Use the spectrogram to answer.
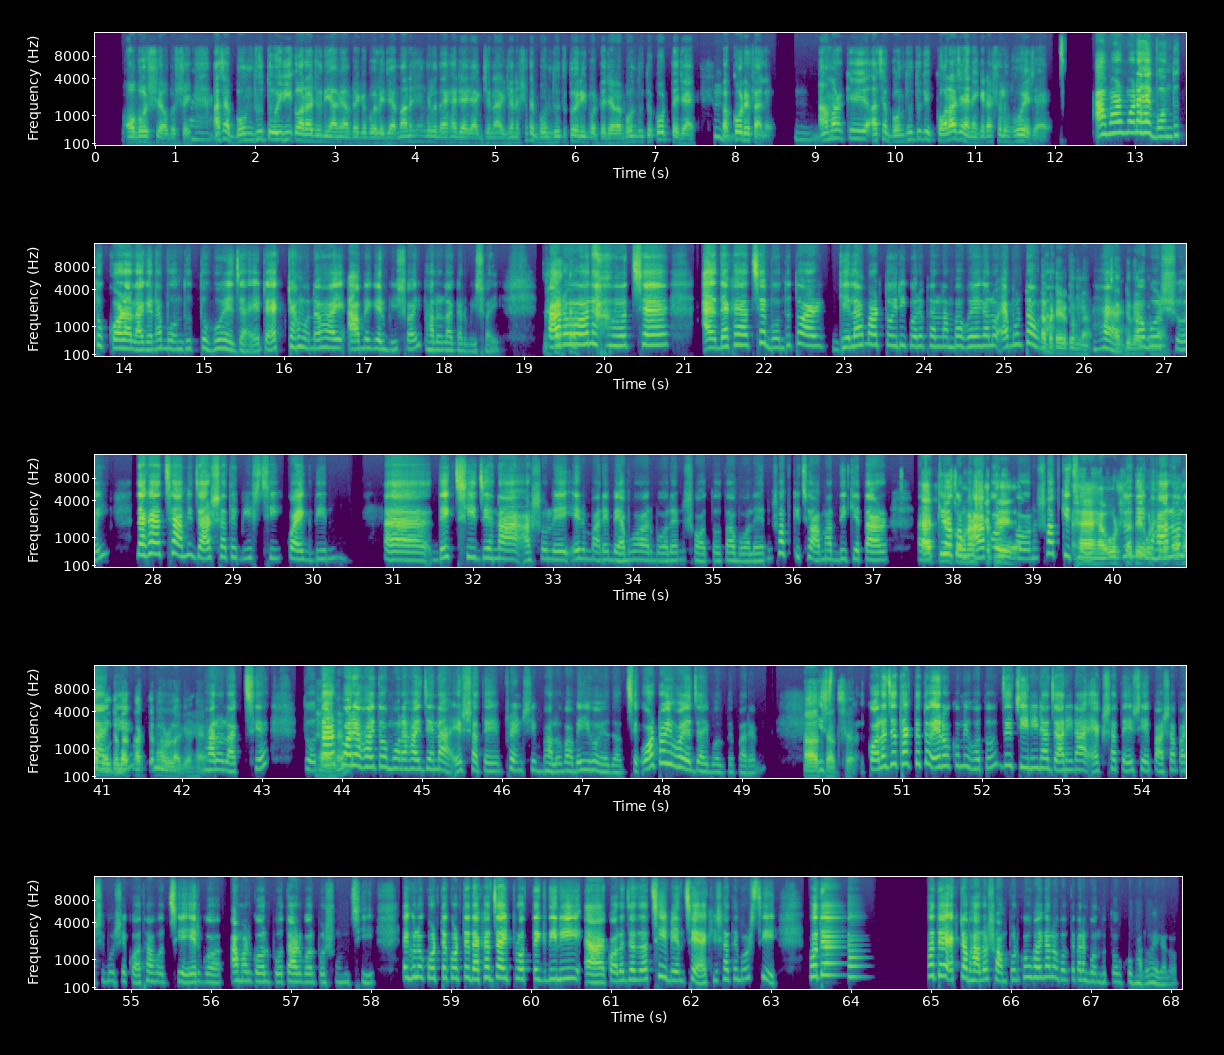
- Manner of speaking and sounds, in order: lip smack; laughing while speaking: "একটা মনে হয়"; chuckle; "যাচ্ছে" said as "আচ্ছে"; lip smack; other background noise; in English: "at least"
- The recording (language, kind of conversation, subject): Bengali, unstructured, বন্ধুত্ব মানসিক স্বাস্থ্যে কী প্রভাব ফেলে?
